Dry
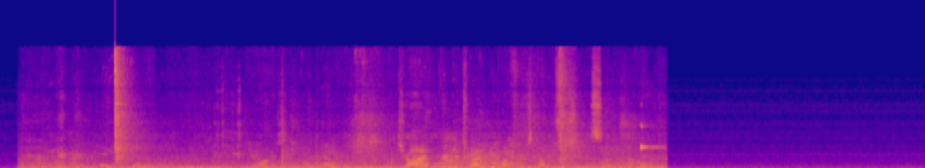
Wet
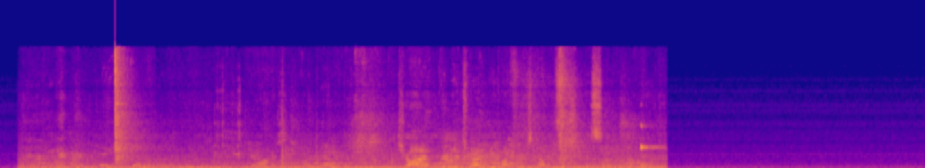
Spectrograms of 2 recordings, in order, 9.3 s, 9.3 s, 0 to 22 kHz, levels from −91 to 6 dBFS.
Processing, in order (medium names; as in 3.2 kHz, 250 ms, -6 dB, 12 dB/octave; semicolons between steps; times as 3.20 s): 4.51–6.04 s: peaking EQ 11 kHz +5.5 dB 0.34 oct; trim +1.5 dB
